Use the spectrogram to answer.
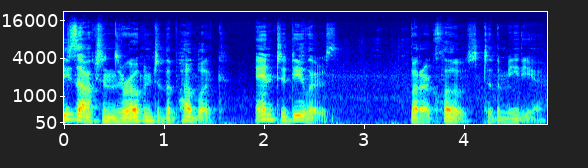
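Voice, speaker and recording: This man has an unremarkable speaking voice, a medium pitch, and lively intonation. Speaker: broadcast reporter and anchor. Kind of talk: TV news package narration.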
